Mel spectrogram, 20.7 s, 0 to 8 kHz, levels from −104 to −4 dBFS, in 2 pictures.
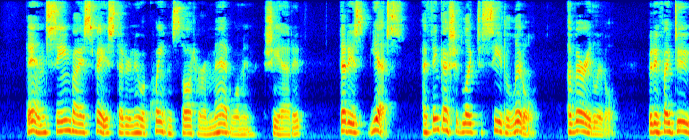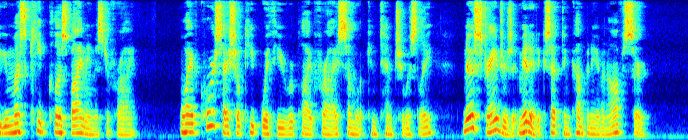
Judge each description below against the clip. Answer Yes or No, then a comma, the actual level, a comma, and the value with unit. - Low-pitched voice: No, medium, 160 Hz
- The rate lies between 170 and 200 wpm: Yes, average, 185 wpm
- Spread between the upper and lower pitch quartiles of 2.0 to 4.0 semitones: No, average, 5.3 semitones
